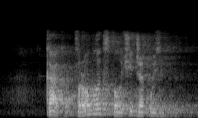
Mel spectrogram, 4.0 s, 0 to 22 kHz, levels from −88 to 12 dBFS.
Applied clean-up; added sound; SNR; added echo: none; none; none; reverberation time 2.9 s.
